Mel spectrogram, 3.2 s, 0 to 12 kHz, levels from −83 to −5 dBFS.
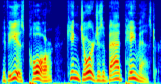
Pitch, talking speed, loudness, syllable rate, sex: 190 Hz, 185 wpm, -17 LUFS, 4.5 syllables/s, female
